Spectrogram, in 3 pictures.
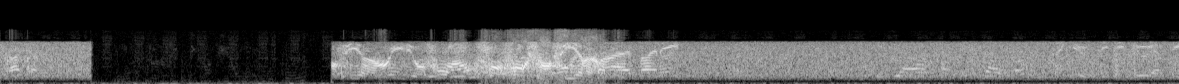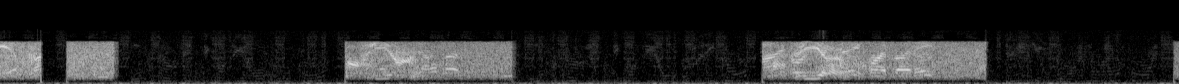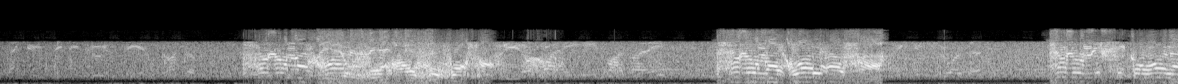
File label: USB 14MHz, amaterske radio; CQWWSSB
